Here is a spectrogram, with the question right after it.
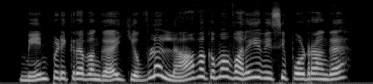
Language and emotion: Tamil, surprised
